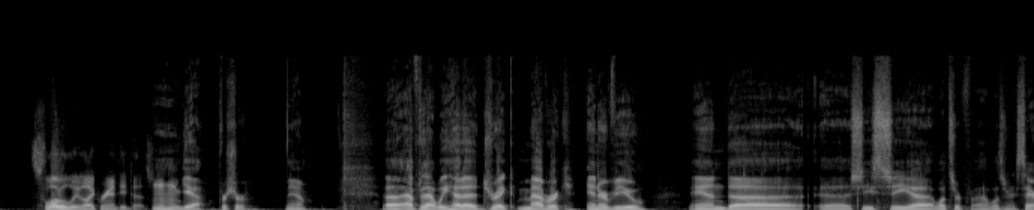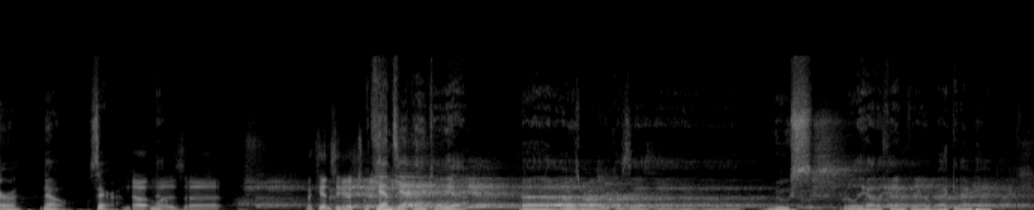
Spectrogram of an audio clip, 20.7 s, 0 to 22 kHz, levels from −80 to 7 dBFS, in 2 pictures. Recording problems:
echo of what is said; strong; from 13 s on; 210 ms later, 6 dB below the speech

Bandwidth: 16 kHz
